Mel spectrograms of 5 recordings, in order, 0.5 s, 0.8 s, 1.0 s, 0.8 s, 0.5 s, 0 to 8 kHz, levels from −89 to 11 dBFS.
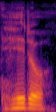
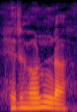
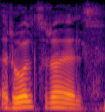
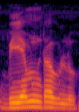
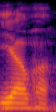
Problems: constant background noise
